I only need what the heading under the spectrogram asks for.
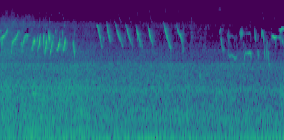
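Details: A goldfinch–canary hybrid delivers a fast jumble of chirps, then a string of evenly spaced, sharp downward-slurred notes, ending in varied buzzy twitters; faint low rumble in the background.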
